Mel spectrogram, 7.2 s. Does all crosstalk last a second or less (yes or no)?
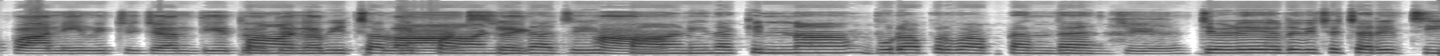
no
